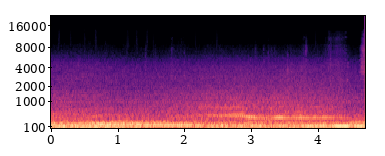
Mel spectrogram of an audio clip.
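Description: A 2020 Kia Forte GT sedan with a dual-clutch transmission pulls out of a corner, its engine giving a steady, low rumble inside the cabin that climbs gently in pitch near the end, with no talking.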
